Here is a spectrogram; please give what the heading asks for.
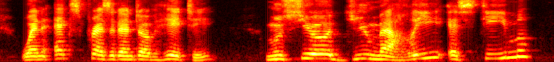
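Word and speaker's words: Estimé: ex-president of haiti museum esteem that's d-u-m-a-r-i-s du mari d-u-m-a-r-i-s you marry esteem e-s-t-i-m-e mussio so this is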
